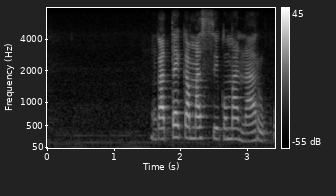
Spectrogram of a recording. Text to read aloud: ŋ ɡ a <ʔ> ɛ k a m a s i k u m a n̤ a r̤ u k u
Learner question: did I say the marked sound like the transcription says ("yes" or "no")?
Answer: no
